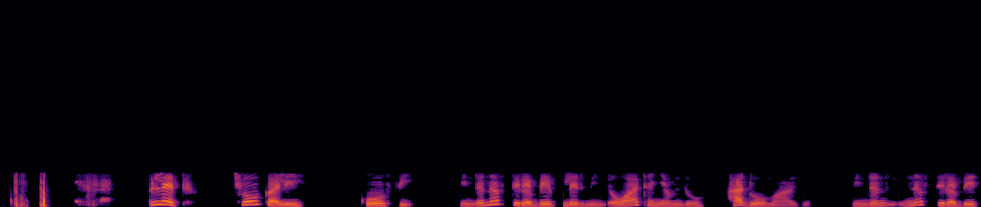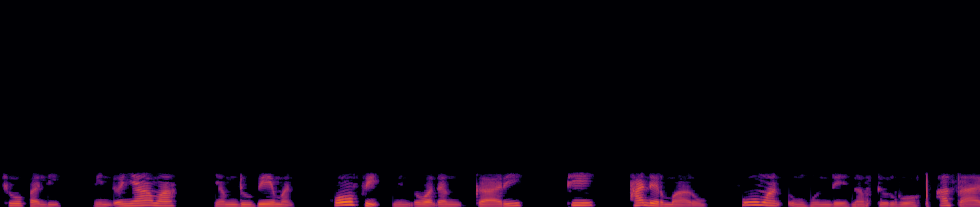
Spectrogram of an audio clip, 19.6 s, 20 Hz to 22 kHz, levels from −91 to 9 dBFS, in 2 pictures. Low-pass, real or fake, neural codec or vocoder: 3.6 kHz; real; none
